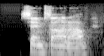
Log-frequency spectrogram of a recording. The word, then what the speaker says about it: Samsonov: Samsonov. Apparently that's how you say it.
